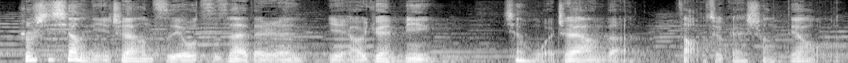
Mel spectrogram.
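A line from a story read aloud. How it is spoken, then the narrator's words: Sighing. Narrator (Chinese): 流苏叹道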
